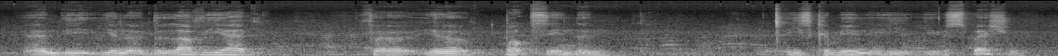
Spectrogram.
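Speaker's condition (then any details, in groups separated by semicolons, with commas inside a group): Motor neurone disease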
